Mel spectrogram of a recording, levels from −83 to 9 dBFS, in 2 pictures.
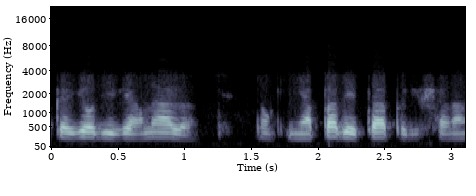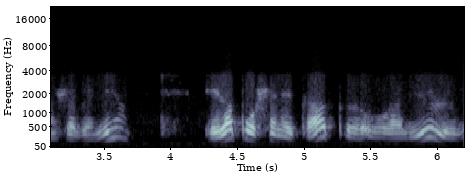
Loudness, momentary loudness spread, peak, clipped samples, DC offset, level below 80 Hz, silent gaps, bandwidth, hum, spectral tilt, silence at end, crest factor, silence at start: -23 LUFS; 13 LU; -2 dBFS; under 0.1%; under 0.1%; -84 dBFS; none; 4 kHz; none; -7 dB/octave; 0 s; 22 dB; 0.05 s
